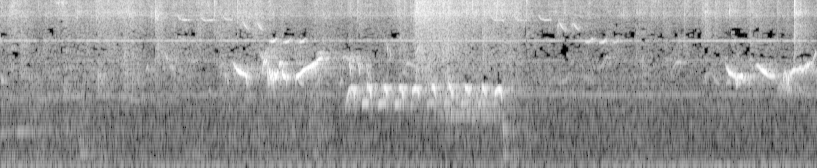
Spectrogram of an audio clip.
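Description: Wild birds calling: quick chirps rising and falling in pitch about two seconds in and again near the end, with a rapid run of repeated notes between them, over a faint steady outdoor background noise.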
